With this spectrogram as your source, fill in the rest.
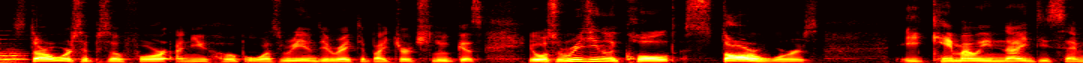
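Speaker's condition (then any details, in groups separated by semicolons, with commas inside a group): No condition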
